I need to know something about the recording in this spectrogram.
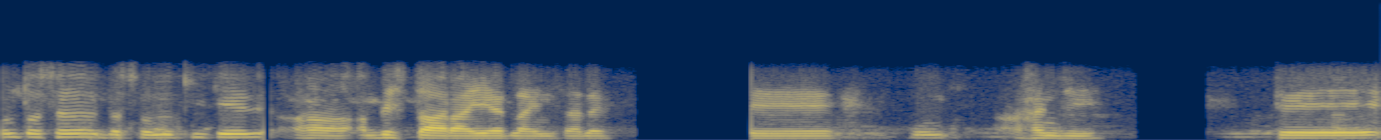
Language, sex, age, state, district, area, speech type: Dogri, male, 18-30, Jammu and Kashmir, Udhampur, rural, conversation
